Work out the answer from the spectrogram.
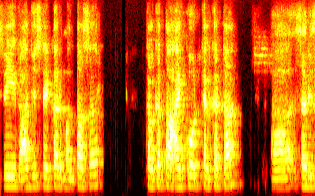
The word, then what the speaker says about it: Calcutta: Yes, it is the Calcutta High Court. The pronunciation is still CALCUTTA at Kolkata.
